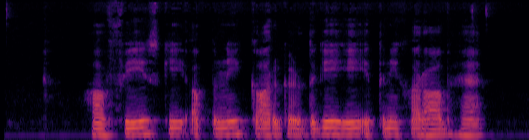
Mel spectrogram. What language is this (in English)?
Urdu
